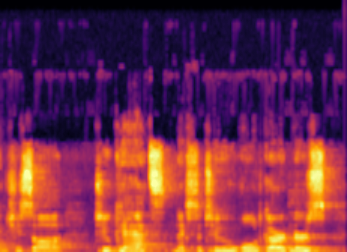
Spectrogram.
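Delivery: ordinary talk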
